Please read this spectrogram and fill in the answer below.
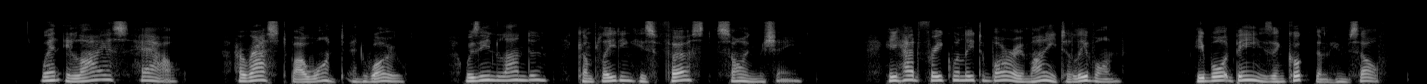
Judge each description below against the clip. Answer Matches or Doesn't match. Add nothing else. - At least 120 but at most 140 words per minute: Matches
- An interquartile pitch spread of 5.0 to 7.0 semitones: Matches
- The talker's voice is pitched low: Doesn't match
